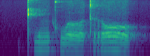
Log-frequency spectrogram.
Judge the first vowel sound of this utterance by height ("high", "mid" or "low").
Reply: high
